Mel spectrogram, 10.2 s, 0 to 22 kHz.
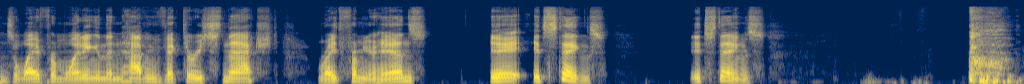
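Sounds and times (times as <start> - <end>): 
speech: 0.0 - 4.3, 4.9 - 6.1, 6.9 - 7.8
loud rough cough: 9.7 - 10.2.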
